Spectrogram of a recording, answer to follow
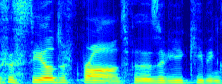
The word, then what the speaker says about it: Cécile de France: Christy, you're pronouncing that right? Cécile de France, for those of you keeping score at home.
